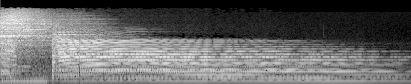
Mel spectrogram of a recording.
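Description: Final chord of a heavy metal song: the drums and cymbals stop about half a second in, leaving a distorted electric guitar chord ringing and slowly fading out.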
